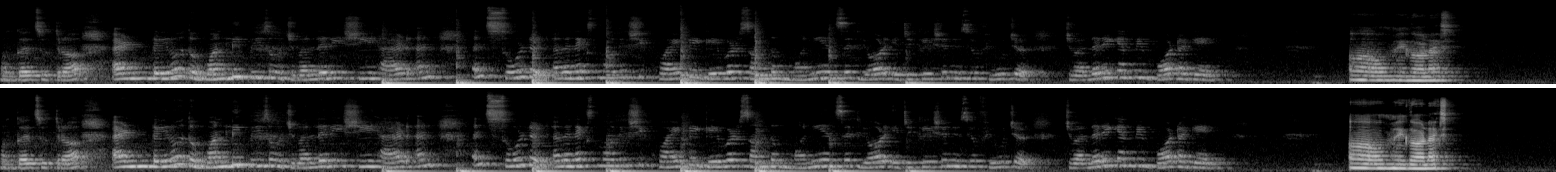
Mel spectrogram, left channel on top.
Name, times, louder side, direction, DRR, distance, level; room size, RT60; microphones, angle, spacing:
voice 1, 0.0-10.3 10.7-12.2, right 2 dB, 15° right, 3 dB, 0.5 m, -27 dB
sound 1, 3.8-9.6, left 1 dB, 70° left, 0.4 m, -26 dB
voice 2, 13.5-14.5, right 5 dB, 80° right, 9 dB, 0.3 m, -18 dB
3.3 x 2.4 x 3.9 m, 0.67 s
head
